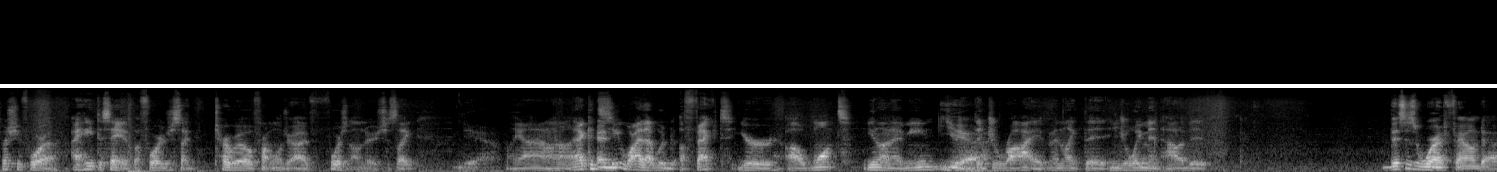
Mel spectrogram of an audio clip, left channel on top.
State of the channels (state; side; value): silent; left; digital silence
